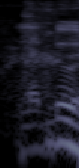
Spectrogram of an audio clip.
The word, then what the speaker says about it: Les Bleus: Les Bleus, not Les Bleus. They don't really pronounce the S.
